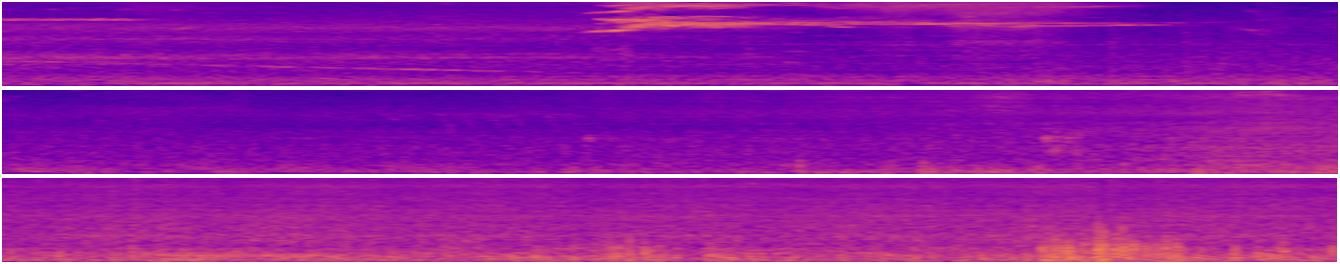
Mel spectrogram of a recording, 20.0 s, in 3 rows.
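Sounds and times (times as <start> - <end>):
high squeal with hiss: 0.0 - 6.4
electric train whine: 0.0 - 20.0
train low rumble: 0.0 - 20.0.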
